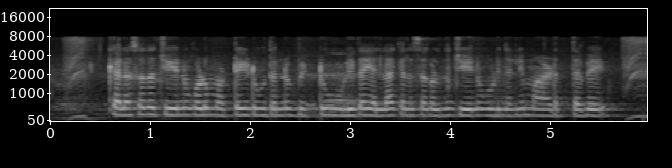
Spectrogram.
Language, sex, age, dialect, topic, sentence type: Kannada, female, 18-24, Mysore Kannada, agriculture, statement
